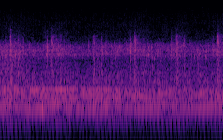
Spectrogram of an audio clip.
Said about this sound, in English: This rain seems to be getting worse.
